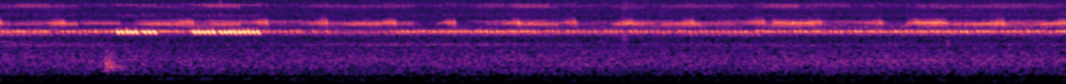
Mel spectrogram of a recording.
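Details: Crickets chirping at night, two short louder shrill trills near the start standing out over a steady, unbroken high-pitched chorus with soft rhythmic pulses.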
